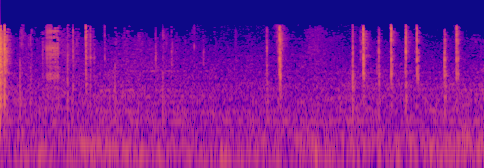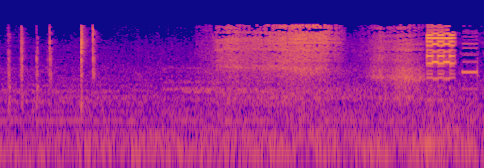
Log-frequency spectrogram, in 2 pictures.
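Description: Telephone buttons pressed to dial an international call, a run of quiet, irregular clicks, followed by a fainter ringing burble and a short tone near the end.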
